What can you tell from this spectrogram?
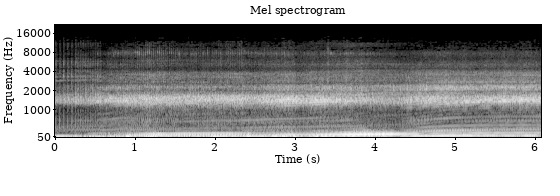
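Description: Werenc Raket 120 two-stroke paramotor engine being throttled up for the take-off run, its pitch climbing steadily over several seconds.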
